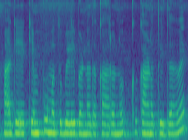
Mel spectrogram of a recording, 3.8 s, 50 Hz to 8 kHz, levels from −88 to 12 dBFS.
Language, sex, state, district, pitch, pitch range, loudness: Kannada, female, Karnataka, Bangalore, 210 Hz, 205-215 Hz, -13 LUFS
